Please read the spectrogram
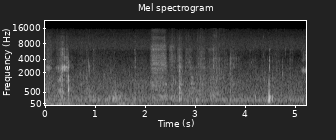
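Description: Fillet knife cutting a northern pike on a wooden board: scattered small scrapes and knocks, with a short rasping cut about two seconds in. Wind on the microphone and water lapping underneath.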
